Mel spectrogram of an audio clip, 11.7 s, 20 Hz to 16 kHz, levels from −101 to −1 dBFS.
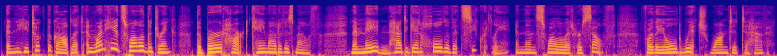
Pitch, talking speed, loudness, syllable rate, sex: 190 Hz, 215 wpm, -20 LUFS, 5.0 syllables/s, female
